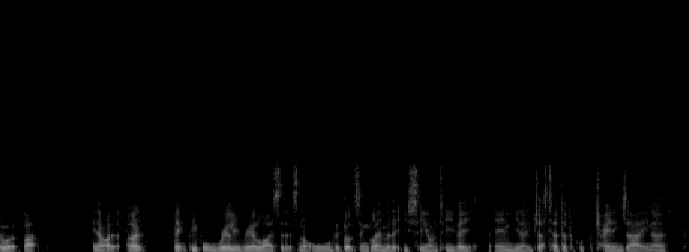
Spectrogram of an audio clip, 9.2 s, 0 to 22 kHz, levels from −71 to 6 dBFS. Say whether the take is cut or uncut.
uncut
